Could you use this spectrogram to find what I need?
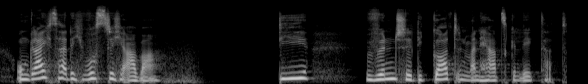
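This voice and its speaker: A woman talks at a moderate pace in a dark, mellow tone with vocal fry and ordinary pitch variation. The recording is very clean, with a silent background. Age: 20s. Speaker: youth leader giving a sermon. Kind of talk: sermon.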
